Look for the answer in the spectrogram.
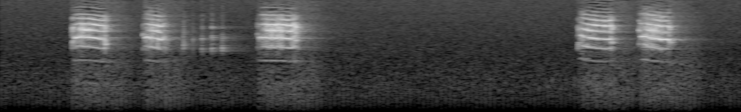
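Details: Male blue jay chuckling and scolding after flying off: harsh, raspy bursts in quick pairs, one followed by a rapid run of soft clicking notes, then a pause before two more grating scolds.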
